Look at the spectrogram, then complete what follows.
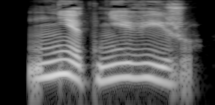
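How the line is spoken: Offended. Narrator (Russian): повторил Курди обиженным тоном

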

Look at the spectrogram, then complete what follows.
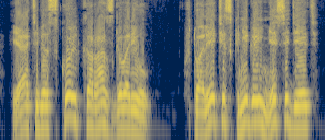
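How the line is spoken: Shout. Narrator (Russian): крикнул ей вслед Максим

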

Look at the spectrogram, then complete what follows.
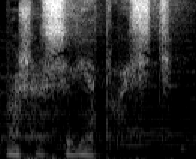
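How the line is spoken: Weak, very quiet voice. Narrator (Russian): от слабости говорила очень тихо

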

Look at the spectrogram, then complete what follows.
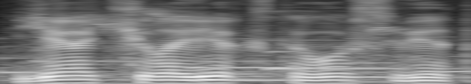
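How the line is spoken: Dejected. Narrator (Russian): ответил Гершель уныло

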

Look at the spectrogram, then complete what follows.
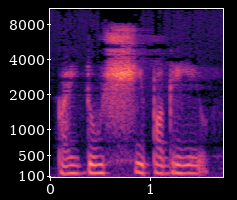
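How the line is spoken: Quiet. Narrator (Russian): тихонько сказала Ольга

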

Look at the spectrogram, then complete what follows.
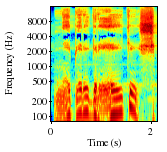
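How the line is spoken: Irritated snake hissing. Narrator (Russian): шипела в ответ анаконда, у которой голова начинала болеть от крика и болтовни обезьян

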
